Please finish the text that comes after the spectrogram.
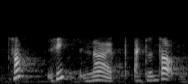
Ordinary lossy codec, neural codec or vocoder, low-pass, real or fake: none; codec, 16 kHz, 4 kbps, X-Codec, HuBERT features, trained on balanced general audio; 3.6 kHz; fake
